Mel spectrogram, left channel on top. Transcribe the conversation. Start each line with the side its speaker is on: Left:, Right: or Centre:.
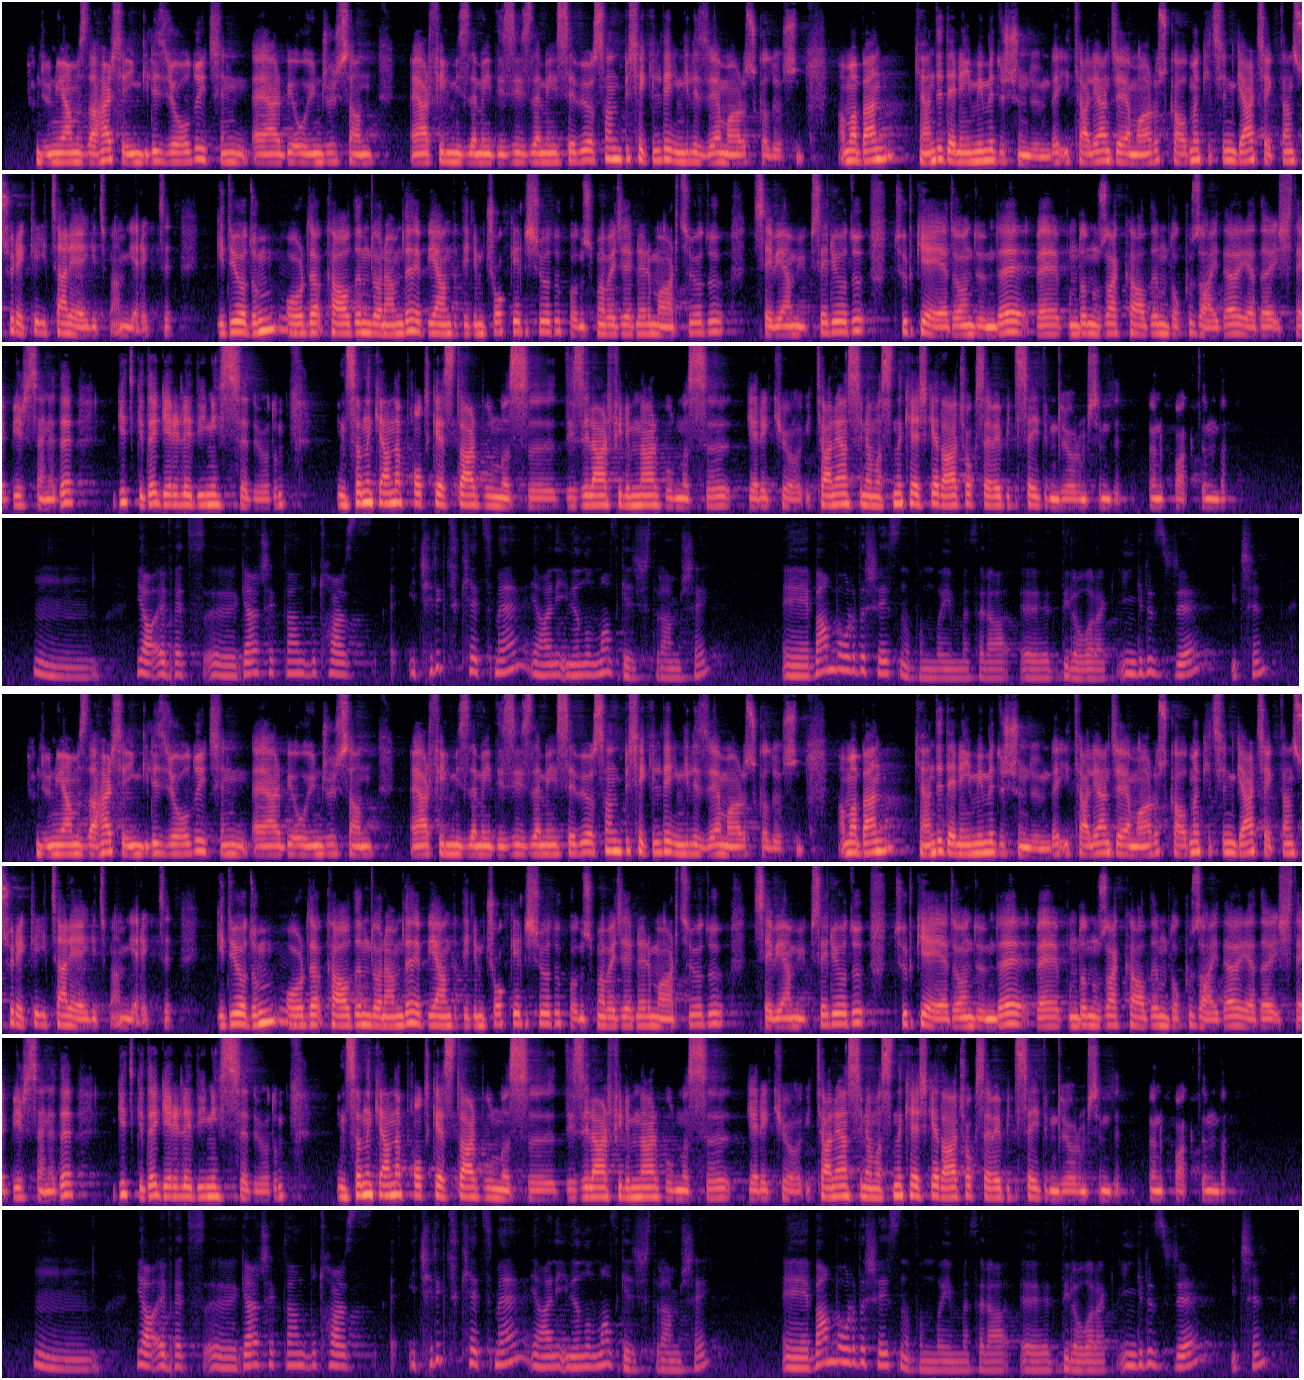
Left: Dünyamızda her şey İngilizce olduğu için eğer bir oyuncuysan, eğer film izlemeyi, dizi izlemeyi seviyorsan bir şekilde İngilizceye maruz kalıyorsun. Ama ben kendi deneyimimi düşündüğümde İtalyanca'ya maruz kalmak için gerçekten sürekli İtalya'ya gitmem gerekti. Gidiyordum,
Right: Hmm.
Left: orada kaldığım dönemde bir anda dilim çok gelişiyordu, konuşma becerilerim artıyordu, seviyem yükseliyordu. Türkiye'ye döndüğümde ve bundan uzak kaldığım 9 ayda ya da işte bir senede gitgide gerilediğini hissediyordum. İnsanın kendine podcastler bulması, diziler, filmler bulması gerekiyor. İtalyan sinemasını keşke daha çok sevebilseydim diyorum şimdi dönüp baktığımda.
Right: hmm. Ya evet eee, gerçekten bu tarz e, içerik tüketme yani inanılmaz geliştiren bir şey. Ee, ben bu arada şey sınıfındayım mesela e, dil olarak İngilizce için.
